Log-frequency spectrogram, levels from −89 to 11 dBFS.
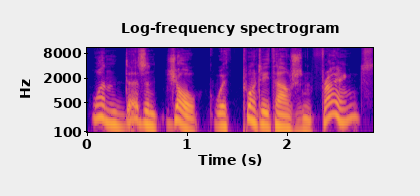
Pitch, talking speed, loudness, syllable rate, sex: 160 Hz, 145 wpm, -18 LUFS, 3.8 syllables/s, male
